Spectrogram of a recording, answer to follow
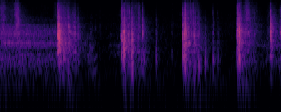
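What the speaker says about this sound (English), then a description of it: "let's give them a little bit of a shuffle" Tarot cards being shuffled by hand, heard as four or five quick, crisp papery bursts spaced about a third of a second apart, close and fairly quiet, with no voices.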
